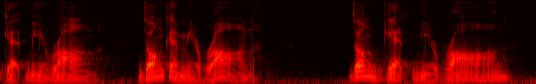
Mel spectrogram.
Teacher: La T de get casi no se dice.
